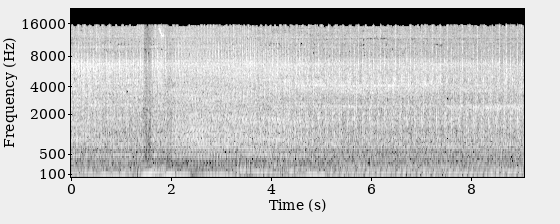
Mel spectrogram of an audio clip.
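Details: Hyundai Tiburon V6 idling with loose, uneven knocking about three per second, louder clatter near start; owner wonders if valves, source unconfirmed.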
